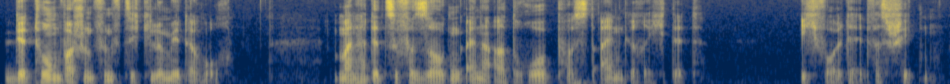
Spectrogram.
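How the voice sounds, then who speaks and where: An actor playing a brooding male inventor in a radio drama, narrating and speaking in a measured, deliberate, detached way. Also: a bass voice, lively intonation, vocal fry, dry recording, heavily acted. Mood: brooding, matter-of-fact. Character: brooding male inventor, coolly destroying his own great tower. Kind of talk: German radio drama, first-person narration and dialogue.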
